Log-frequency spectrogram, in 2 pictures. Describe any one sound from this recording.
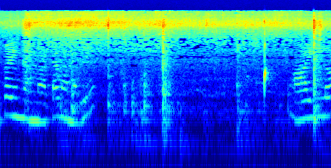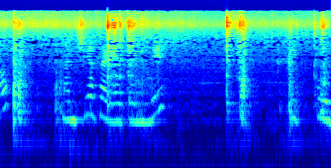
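A metal spoon scrapes and clanks against a metal pot while stirring.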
